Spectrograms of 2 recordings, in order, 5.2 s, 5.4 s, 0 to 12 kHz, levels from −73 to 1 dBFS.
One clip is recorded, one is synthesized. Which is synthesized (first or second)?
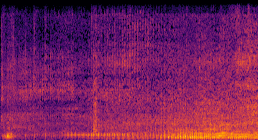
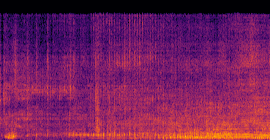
second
